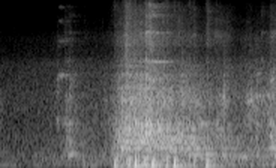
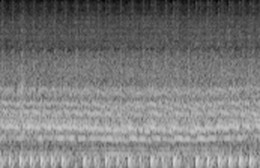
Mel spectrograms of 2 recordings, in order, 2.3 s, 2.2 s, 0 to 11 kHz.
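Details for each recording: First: Wacker WP1550 plate compactor after repair and re-torquing: engine revs up in two surges and plate hammers in a fast, steady rattle; clutch engaging and compacting properly, though a bearing with some play may need attention later. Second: Wacker WP1550 plate compactor bought at auction, running over mud and stone: fast, steady pounding thumps over engine drone with a faint ringing whine; it bogs in mud, and owner suspects a worn bearing is making the noise.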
